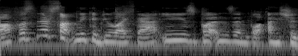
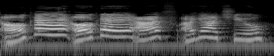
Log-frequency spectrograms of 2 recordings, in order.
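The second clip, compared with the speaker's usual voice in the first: much higher and louder, eureka; thrilled okay okay; excited realisation; 7 semitones higher, 10 dB louder, slower than usual. Real, not acted. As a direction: shout it as it finally clicks. Finally understanding instructions.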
